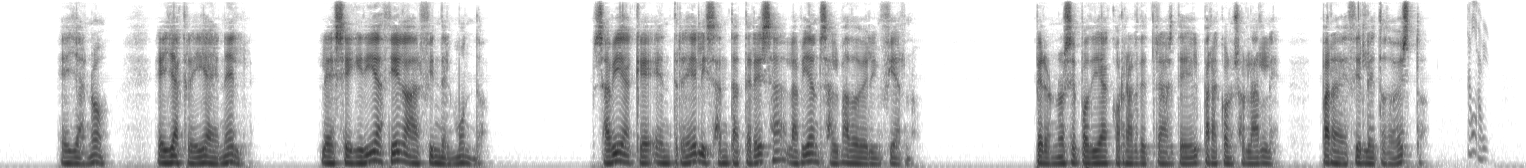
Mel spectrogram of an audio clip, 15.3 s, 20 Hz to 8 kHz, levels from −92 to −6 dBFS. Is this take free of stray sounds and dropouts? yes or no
no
